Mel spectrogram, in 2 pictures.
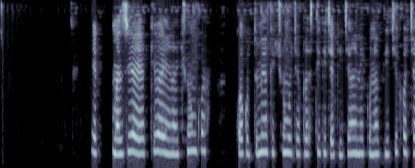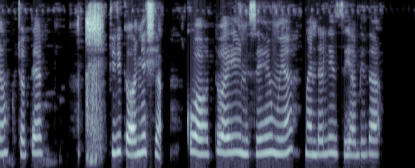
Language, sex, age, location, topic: Swahili, female, 36-49, Wajir, agriculture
